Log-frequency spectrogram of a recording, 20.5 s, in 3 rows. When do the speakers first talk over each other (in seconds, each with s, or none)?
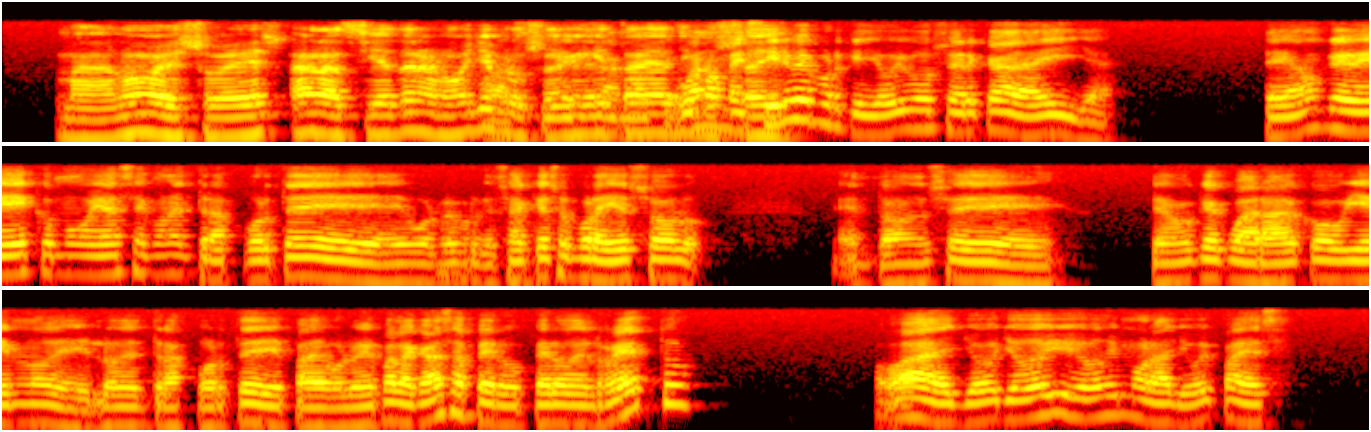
2.4 s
